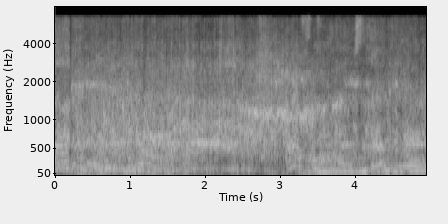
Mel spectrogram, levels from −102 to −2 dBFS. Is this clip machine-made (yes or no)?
yes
